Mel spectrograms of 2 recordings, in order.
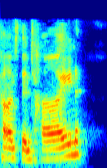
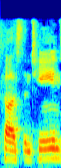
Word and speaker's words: Constantine: The nerd in me wants, like, anytime I say John Constantine, like, the uber nerd in me makes me go, well, it's pronounced Constantine, but after the TV series and everything else, I understand that as far as most people are concerned, it's Constantine, so I can either be that douche, or I can just pronounce it Constantine.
